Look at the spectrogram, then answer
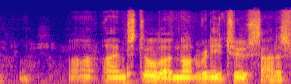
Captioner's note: speaking French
